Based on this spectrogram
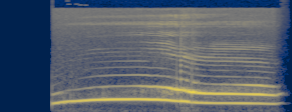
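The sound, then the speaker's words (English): A person imitates a deep, sustained howl, one long steady tone that rises slightly, holds for about two seconds, then dips near the end before cutting off. Fairly loud, with no other sounds. “We get a nice howl bellowing out.”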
